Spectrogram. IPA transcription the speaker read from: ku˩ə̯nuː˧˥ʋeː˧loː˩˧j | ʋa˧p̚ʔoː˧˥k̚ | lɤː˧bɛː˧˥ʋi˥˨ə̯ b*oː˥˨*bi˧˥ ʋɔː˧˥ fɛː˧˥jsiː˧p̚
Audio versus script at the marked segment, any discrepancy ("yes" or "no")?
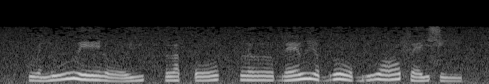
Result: no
